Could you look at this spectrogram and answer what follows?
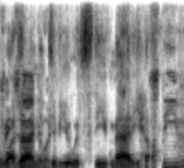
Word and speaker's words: Matteo: an interview with Steve mtio Steve mtio it rhymes with patio that's it exactly okay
